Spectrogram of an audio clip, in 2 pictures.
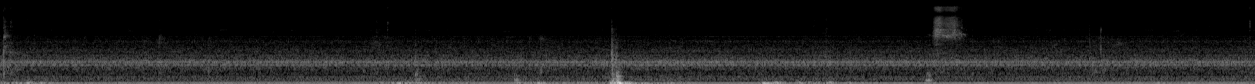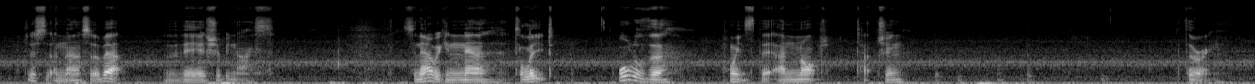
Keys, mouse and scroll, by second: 4.0 right click, 4.3 middle click, 6.8 KP_7, 8.0 s, 13.2 click, 14.8-15.2 scroll down 4, 15.4 a, 16.2 c, 21.4 right click, 22.0 middle click, 22.4-22.9 scroll up 4, 22.9 middle click, 24.4 alt+shift+right click.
